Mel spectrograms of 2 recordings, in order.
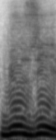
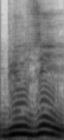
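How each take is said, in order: The two takes are said the same way.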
